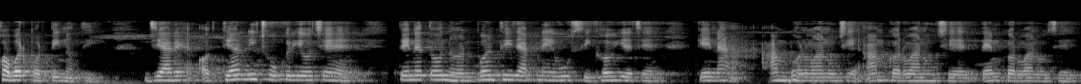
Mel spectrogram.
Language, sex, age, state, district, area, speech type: Gujarati, female, 60+, Gujarat, Surat, urban, spontaneous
